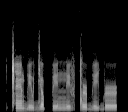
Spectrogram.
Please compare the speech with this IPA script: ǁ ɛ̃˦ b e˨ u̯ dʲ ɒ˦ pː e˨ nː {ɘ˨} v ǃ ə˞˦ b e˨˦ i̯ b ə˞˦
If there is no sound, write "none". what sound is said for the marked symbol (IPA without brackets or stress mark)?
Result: e˨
